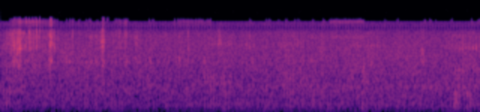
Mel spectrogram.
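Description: A Tonkinese cat purrs softly, a steady low rumble under a hissy background.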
